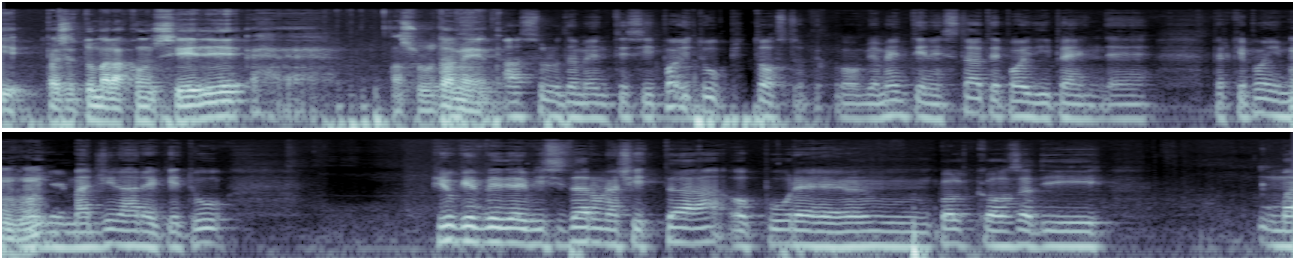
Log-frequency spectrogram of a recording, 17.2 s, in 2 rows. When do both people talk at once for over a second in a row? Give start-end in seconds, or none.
none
